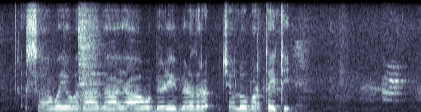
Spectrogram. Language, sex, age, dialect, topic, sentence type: Kannada, male, 46-50, Dharwad Kannada, agriculture, question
